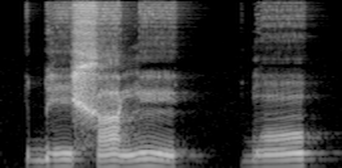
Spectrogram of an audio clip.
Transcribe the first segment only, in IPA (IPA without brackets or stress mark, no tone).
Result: ɓ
